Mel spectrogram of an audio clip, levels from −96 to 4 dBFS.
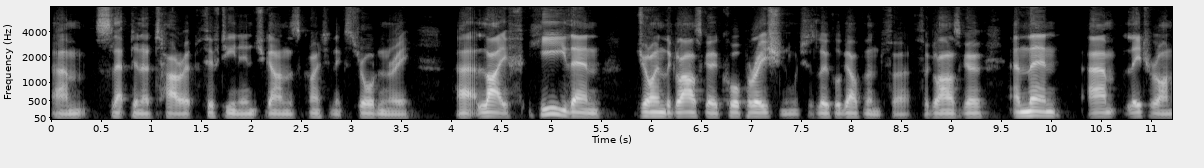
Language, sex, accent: English, male, British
